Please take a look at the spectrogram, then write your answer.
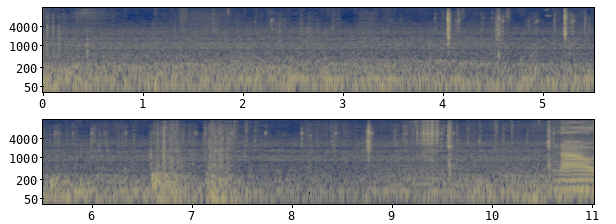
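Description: A car drives along Jalan Hokkien, a city road in Miri, Malaysia, heading toward the main highway; a steady low engine and road rumble runs throughout with a few faint clicks and light rattles.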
